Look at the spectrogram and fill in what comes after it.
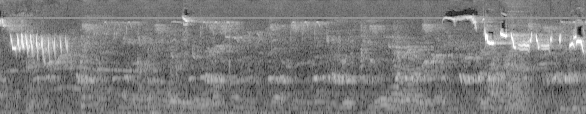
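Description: Forest songbirds calling: a short, fast, high trill just after the start, then near the end a run of loud, high whistled notes that jump up and down in pitch.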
